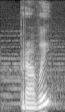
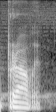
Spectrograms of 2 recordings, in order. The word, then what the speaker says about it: правы: Но сказать «вы правы» – это точно неправильно. Если уж сдаешься, скажи, как полагается, «вы правы».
